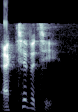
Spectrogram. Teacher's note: How many syllables are in activity? There are 4. Stress on the second.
